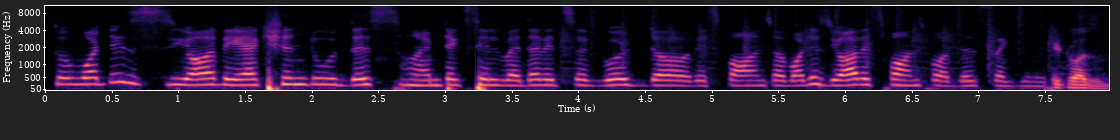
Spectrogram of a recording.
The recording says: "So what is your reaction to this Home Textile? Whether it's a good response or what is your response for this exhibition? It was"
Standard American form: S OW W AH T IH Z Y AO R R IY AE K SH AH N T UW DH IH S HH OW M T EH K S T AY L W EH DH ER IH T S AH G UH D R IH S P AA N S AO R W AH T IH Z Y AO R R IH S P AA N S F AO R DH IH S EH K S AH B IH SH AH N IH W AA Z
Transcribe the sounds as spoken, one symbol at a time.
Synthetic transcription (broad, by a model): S OW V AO T IH Z Y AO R R IY AE K SH AH N T UW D IH S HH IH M T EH K S T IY L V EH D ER IH T S AH G UH D R IH S P AA N S AO R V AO T IH Z Y AO R R IH S P AA N S F AO R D IH S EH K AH IH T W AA Z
